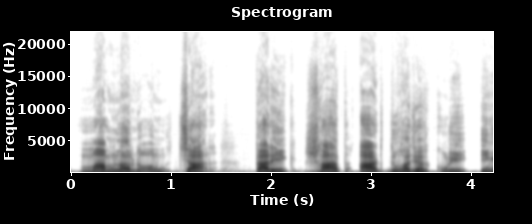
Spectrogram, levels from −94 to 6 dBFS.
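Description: Nothing in the speech stood out as a technical fault on listening.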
